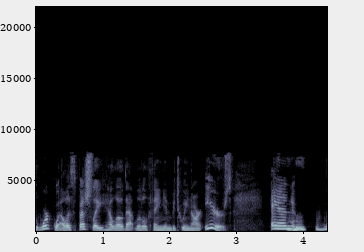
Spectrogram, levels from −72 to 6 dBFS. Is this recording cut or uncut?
uncut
